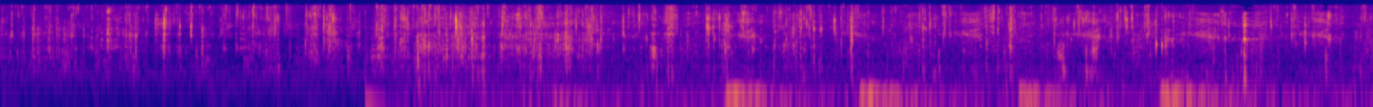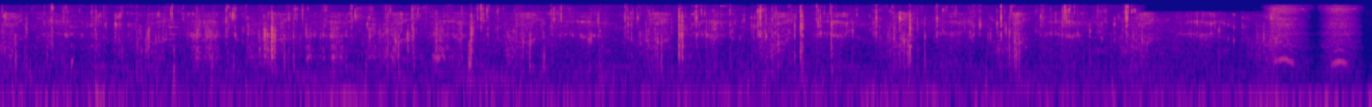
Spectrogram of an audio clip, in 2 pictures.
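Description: A very young kitten crunching and chewing dry kibble from a small ceramic dish: irregular small crunches and clicks, with a few soft low thumps in the middle.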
